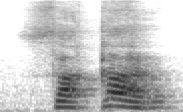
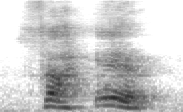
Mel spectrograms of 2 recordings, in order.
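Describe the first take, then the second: First: The middle consonant is a hard k sound. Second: The middle consonant is a throaty h sound. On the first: The speaker calls it wrong. "se translitera sacar" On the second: The speaker calls it right. "pero se pronuncia saher, porque ahí la K suena como J"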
